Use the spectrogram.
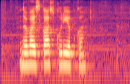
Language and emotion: Russian, neutral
